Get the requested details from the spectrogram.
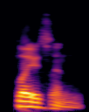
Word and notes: blazon: American English

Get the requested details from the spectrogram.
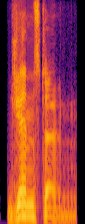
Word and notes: gemstone: British English

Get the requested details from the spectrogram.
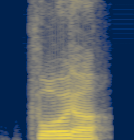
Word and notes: foyer: Indian

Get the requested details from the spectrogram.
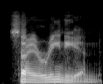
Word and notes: sirenian: American English

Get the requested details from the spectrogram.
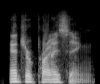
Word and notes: enterprising: American English

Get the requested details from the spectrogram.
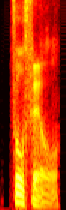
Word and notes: fulfil: British English

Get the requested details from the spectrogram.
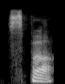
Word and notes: spur: Indian

